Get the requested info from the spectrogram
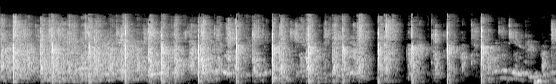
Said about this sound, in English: Let's give God a hand clap for that testimony. Yes.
